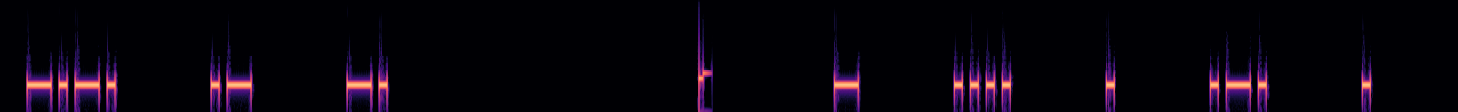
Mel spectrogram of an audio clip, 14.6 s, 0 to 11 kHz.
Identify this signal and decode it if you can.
Morse code, heard as a keyed tone, about 15 wpm, spaced as for 7 wpm, 700 Hz. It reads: CAN THERE
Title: 4x Character Spacing - Top 100 Words - 15wpm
